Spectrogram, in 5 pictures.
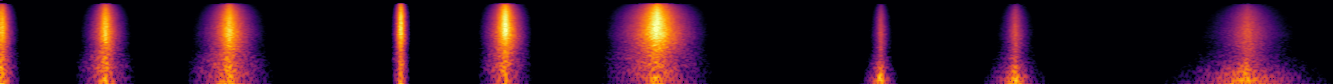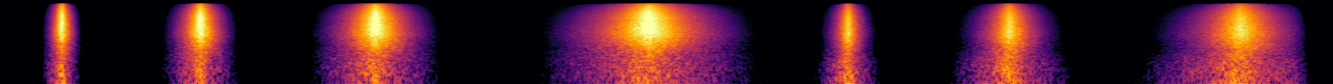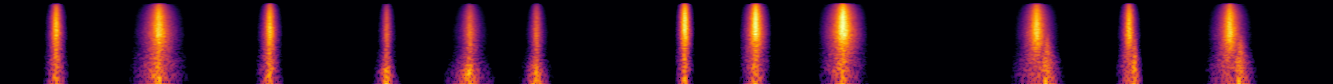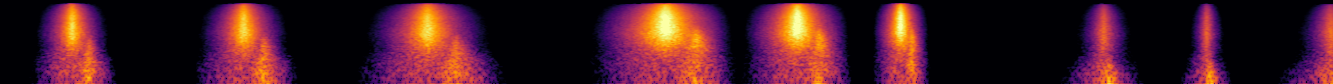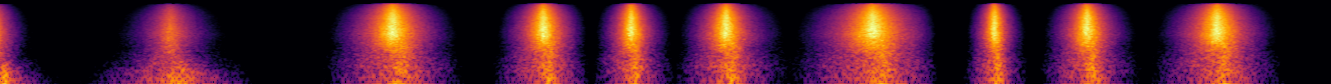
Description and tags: Swooshes, Swishes and Whooshes
A collection of swooshes, whooshes and swipes I generated for a medical explainer video. Most are paned center. Enjoy!
gamesound, luft, motion, sfx, sound-design, swash, swish, swoosh, swosh, text, whoosh, woosh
